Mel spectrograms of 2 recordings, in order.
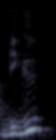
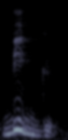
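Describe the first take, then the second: First: Bigu said with a full u vowel at the end, no pause; bigu, ending on a voiced u; wrong version. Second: Big with a short stop held before the g, as Japanese bikku; big with a small pause before the final g; right version. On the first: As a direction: bigu with an added u syllable. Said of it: "C'est pas bigu, c'est big". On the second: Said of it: "on a une petite pause". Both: Shown as a demonstration.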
